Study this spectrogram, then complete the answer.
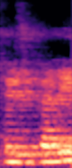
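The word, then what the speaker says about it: physically: फिजिकली देखिए, ठीक है, PHIYGA इसमें भी ये साइलेंट है।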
